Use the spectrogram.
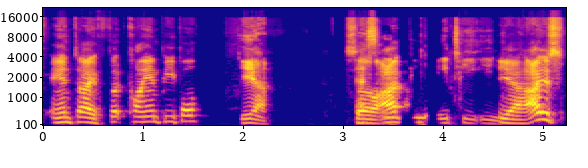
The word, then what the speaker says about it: Savate: So S-A-V-A-T-E. Yeah, I just pronounced it Savate because it sounded cooler in my head.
